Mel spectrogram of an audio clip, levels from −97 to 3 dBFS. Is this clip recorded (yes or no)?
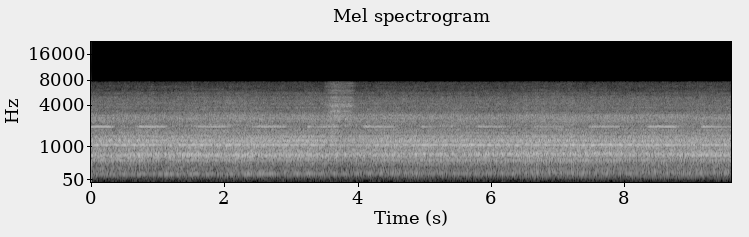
no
